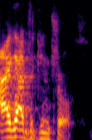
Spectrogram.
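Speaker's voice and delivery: contemptuous, disgusted tone. Retelling an instructor taking over the plane: imitating a disgusted instructor. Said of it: "He just said with disgust".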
